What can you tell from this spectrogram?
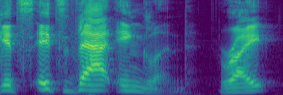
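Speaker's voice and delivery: normal talking voice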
